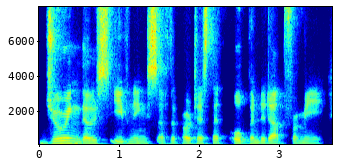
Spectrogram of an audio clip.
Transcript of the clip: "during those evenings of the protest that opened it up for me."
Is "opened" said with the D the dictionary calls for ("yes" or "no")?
yes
